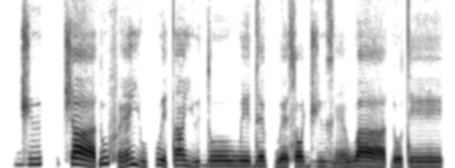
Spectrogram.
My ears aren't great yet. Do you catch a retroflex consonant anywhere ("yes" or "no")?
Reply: no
